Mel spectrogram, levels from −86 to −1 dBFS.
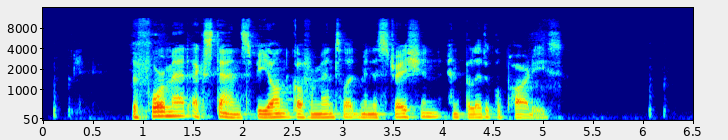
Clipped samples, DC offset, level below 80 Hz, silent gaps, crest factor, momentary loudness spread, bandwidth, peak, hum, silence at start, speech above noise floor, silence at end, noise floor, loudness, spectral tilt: under 0.1%; under 0.1%; -50 dBFS; none; 22 dB; 11 LU; 11.5 kHz; -4 dBFS; none; 0.9 s; 49 dB; 1.35 s; -73 dBFS; -24 LUFS; -6.5 dB/octave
